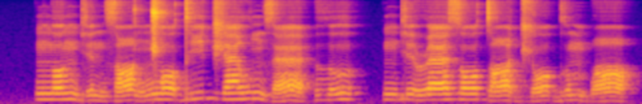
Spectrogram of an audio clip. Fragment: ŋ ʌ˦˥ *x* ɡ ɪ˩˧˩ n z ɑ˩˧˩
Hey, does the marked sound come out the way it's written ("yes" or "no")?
no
